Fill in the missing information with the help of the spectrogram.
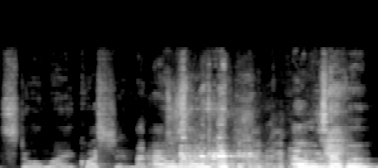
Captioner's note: committee members laughing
